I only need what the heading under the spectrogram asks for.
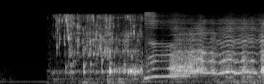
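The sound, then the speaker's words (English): After a brief silence, water suddenly pours and splashes in a steady, noisy gush, while a voice cries out over it partway through. “you need to be careful with your water because there are way too many plugs in this outlet as it is, and I'm already risking electrocution.”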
